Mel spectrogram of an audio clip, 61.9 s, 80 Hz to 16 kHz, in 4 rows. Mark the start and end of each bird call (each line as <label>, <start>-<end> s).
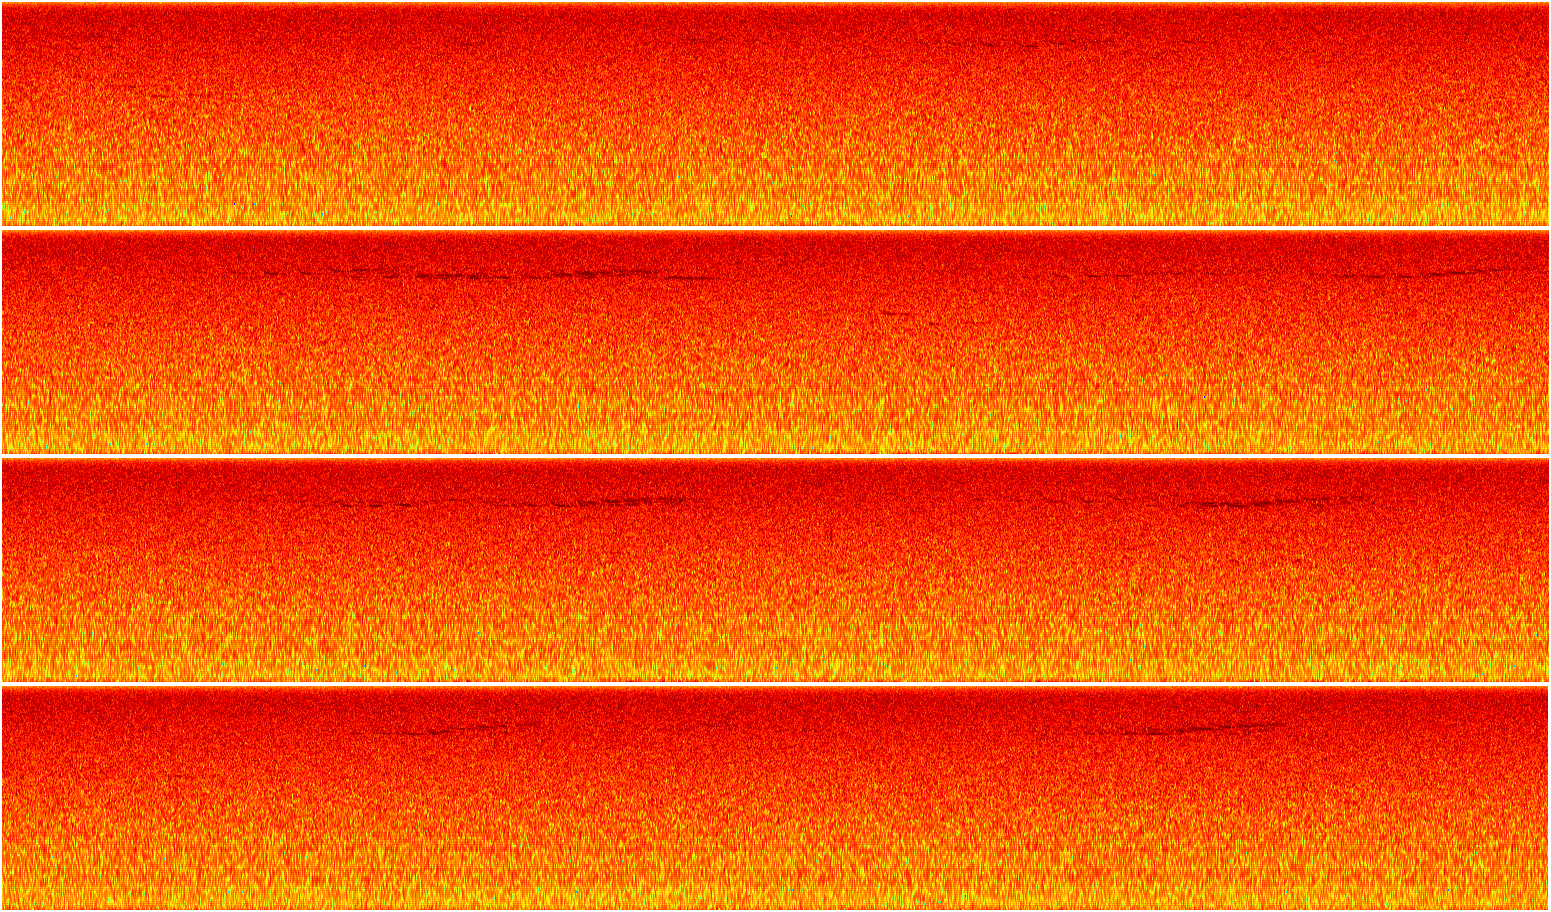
Mountain Chickadee (Poecile gambeli), 0.5-2.9 s
Golden-crowned Kinglet (Regulus satrapa), 7.4-11.9 s
Golden-crowned Kinglet (Regulus satrapa), 16.9-23.0 s
Mountain Chickadee (Poecile gambeli), 24.0-25.7 s
Golden-crowned Kinglet (Regulus satrapa), 24.9-30.9 s
Golden-crowned Kinglet (Regulus satrapa), 33.6-38.8 s
Golden-crowned Kinglet (Regulus satrapa), 40.3-45.3 s
Golden-crowned Kinglet (Regulus satrapa), 48.7-52.7 s
Golden-crowned Kinglet (Regulus satrapa), 56.8-60.1 s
